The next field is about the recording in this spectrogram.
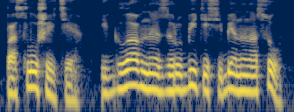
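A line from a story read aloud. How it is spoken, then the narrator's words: Muffled voice. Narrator (Russian): глухим голосом проговорил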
